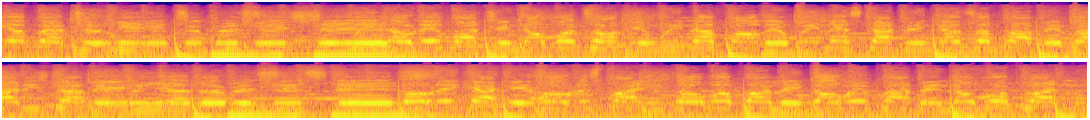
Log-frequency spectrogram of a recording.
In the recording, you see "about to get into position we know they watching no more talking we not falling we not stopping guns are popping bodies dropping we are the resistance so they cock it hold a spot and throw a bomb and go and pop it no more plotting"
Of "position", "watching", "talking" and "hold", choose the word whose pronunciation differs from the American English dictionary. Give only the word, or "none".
position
